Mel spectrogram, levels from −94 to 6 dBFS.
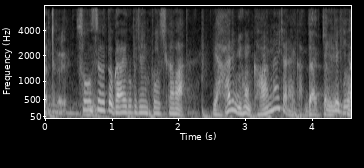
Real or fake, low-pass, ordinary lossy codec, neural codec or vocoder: fake; 7.2 kHz; none; codec, 16 kHz, 4 kbps, FreqCodec, smaller model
